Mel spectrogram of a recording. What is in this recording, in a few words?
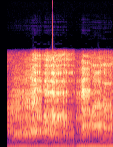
Imp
